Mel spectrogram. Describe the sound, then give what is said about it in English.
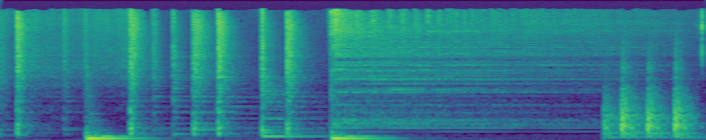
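Knocking at a door: a rhythmic series of raps mixed with a few heavy, booming thuds, then a quick burst of four or five rapid knocks. No voices. “Another knock at the door?”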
